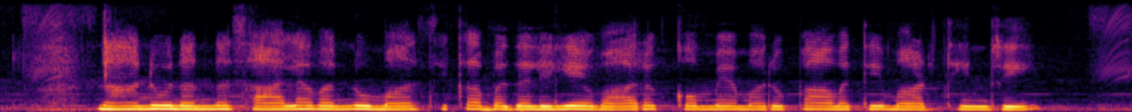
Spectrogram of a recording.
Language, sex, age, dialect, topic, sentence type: Kannada, female, 31-35, Central, banking, statement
